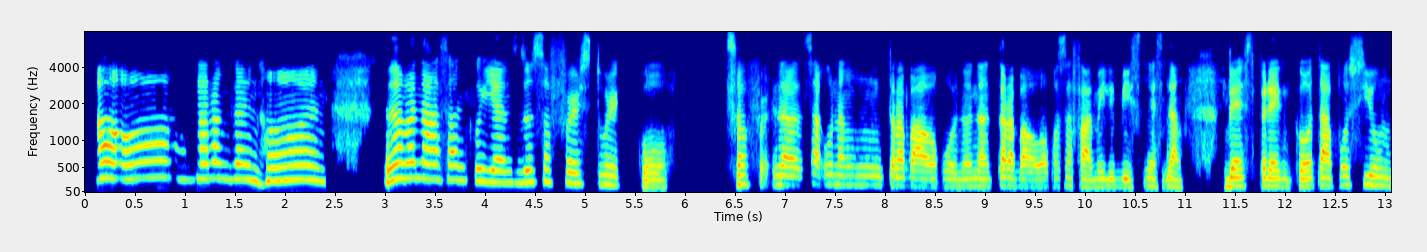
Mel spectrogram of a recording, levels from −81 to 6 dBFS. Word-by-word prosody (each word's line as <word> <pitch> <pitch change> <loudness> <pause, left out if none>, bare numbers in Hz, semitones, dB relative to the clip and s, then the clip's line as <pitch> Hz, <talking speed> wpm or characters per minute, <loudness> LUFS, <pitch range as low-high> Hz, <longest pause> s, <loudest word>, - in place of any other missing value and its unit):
Oo, 295 +2 +3 0.2
parang 280 0 0
gano'n, 260 -1 0 0.6
naranasan 275 0 +3
ko 235 - -1
'yan 215 -2 +1
dun 215 +1 -1
sa 225 +1 -3
first 195 -3 -3
work 170 -3 -2 0.2
ko. 130 0 -2 0.6
Sa 175 0 +1
fi - - -7
na 170 -1 +3
sa - - 0
unang 170 -2 -5
trabaho 150 -3 +3
ko 135 -1 -6
nun 140 +1 -3
nagtrabaho 140 -1 +2
ako 140 - -13
sa 150 - -5
family 135 0 0
business 140 0 -3
ng 135 -4 +3 0.4
bestfriend 150 -2 +2
ko, 145 0 +3
tapos 160 +2 +1
yung 160 -3 -1
170 Hz, 135 wpm, -24 LUFS, -, 0.6 s, Oo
